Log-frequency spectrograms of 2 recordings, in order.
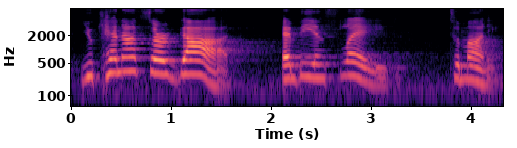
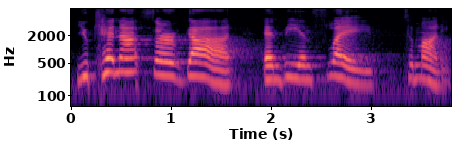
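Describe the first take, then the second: First: Each phrase spaced out and slowed, serve pressed; slow emphatic repeat. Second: Said in the usual way. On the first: Shown as a demonstration. Preacher repeating the verse so it sinks in, slow and weighty. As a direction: land it slowly, phrase by phrase. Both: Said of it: "Let me say that again".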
